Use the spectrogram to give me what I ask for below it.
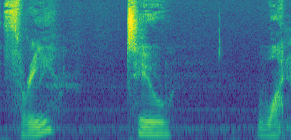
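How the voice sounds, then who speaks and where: A man's voice: fairly low pitch, animated, extremely slow, very noisy. An actor playing a menacing, bossy, foul-mouthed young gunman as an unhinged, taunting villain in a video game. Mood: cold, menacing. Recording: game music under the voice. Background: game music.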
